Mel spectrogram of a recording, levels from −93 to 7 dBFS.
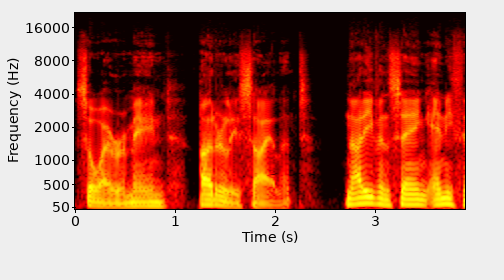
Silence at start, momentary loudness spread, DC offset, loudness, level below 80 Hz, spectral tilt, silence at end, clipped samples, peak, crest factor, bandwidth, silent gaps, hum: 0.05 s; 10 LU; under 0.1%; -22 LUFS; -38 dBFS; -6.5 dB/octave; 0 s; under 0.1%; -4 dBFS; 18 dB; 13 kHz; none; none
